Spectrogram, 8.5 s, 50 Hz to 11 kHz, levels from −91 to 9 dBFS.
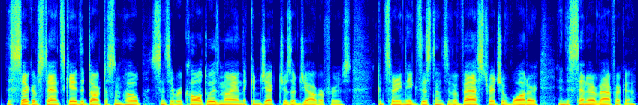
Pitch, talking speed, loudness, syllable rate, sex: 130 Hz, 220 wpm, -19 LUFS, 6.8 syllables/s, male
